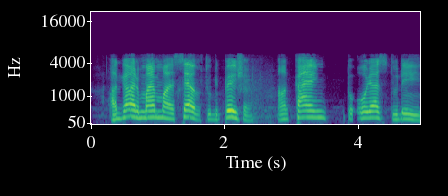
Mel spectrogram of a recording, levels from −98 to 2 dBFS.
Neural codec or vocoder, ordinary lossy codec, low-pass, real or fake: codec, 16 kHz in and 24 kHz out, 1.1 kbps, FireRedTTS-2 codec; none; 5.4 kHz; fake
